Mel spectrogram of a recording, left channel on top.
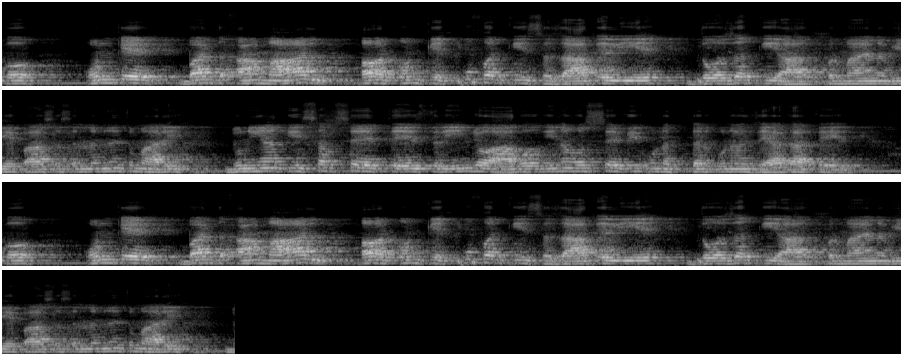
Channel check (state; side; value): drops out; right; at 11.4 s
